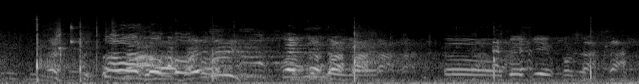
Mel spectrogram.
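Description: Men call out and chatter across the courts.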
